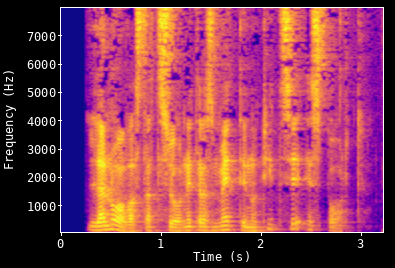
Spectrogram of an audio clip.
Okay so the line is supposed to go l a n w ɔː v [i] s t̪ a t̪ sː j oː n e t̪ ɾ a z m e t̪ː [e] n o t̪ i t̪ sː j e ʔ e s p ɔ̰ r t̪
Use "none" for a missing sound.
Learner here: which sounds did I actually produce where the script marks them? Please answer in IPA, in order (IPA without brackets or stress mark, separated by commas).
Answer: a, e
